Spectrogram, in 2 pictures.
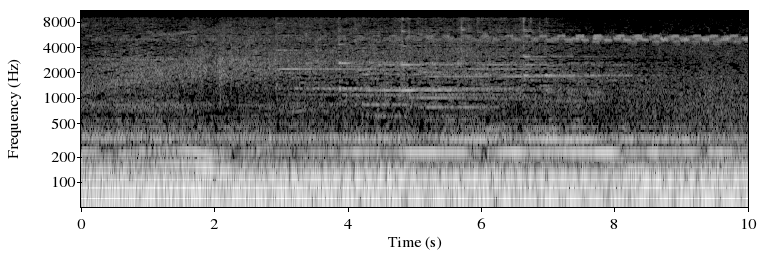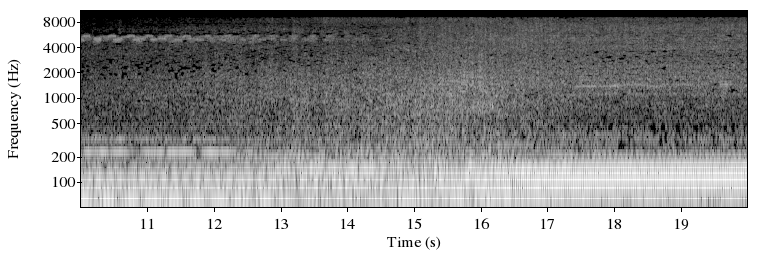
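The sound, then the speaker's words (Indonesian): A car engine drives off in a rush, a loud, continuous rumble with revving as it accelerates, and a shift in engine tone near the end. “Buru-buru aku langsung tancap gas pulang ke rumah.”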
